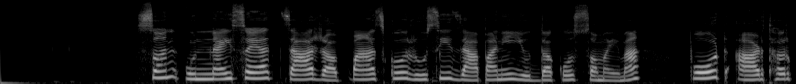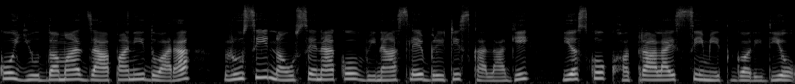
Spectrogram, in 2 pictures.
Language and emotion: Nepali, neutral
